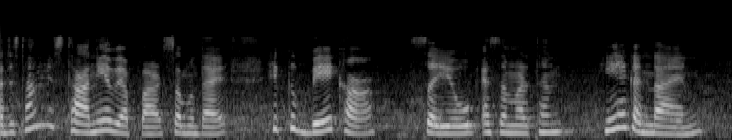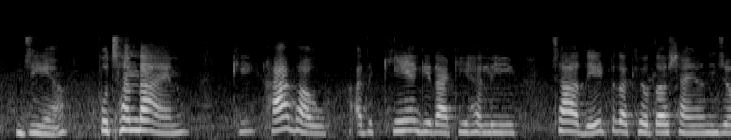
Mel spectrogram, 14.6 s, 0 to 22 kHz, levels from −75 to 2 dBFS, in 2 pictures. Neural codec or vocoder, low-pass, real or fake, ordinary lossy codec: codec, 16 kHz, 8 kbps, FreqCodec, larger model; 7.2 kHz; fake; none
